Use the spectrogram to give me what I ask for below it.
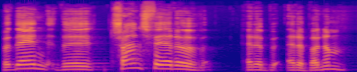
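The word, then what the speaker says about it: Iroegbunam: But then the transfer of Irabunum, if that's how you say it, I know it's a silent G.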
